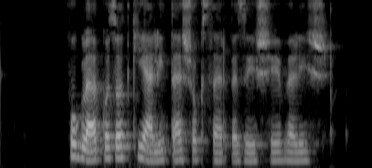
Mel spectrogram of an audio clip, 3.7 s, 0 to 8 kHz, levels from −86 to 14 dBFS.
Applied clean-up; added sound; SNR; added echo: neural mask model Resemble Enhance denoiser.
